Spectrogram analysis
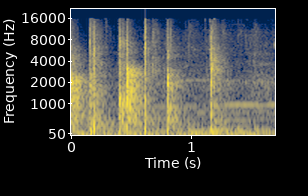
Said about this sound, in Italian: Allora fatevi un applauso, anzi lo faccio io.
